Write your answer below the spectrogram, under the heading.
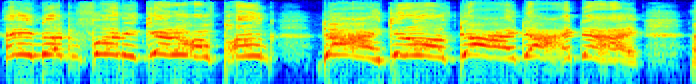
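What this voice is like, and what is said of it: Yelling heckler voice. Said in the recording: “You're yelling louder.”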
